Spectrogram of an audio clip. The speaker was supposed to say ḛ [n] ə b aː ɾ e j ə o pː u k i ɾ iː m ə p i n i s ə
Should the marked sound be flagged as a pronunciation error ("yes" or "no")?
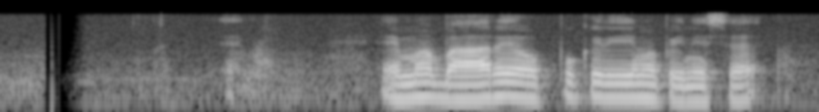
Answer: yes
